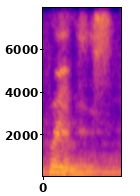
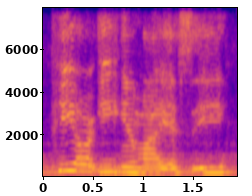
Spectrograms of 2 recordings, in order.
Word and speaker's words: premise: When I look at the word premise, I involuntarily want to say it really slowly with a slow southern draw. Premise like surmise. premise cuz it just seemed like it's supposed to be said like that.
